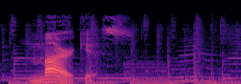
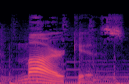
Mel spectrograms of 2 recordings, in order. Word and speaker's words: Marcus: r c u s Marcus repeat that back to me now when we pronounce that a little bit quicker it's not quite marus but Marcus Marcus now this name does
